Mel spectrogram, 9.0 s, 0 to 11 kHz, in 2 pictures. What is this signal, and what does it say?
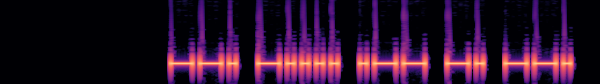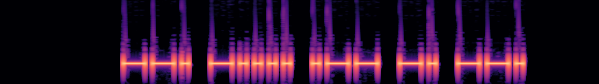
Morse code, heard as a keyed tone, about 21 wpm, 700 Hz. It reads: G6WNG G6WNG
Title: DXCC-100 Call Signs - 5 Characters - Repeated 3x - 22wpm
